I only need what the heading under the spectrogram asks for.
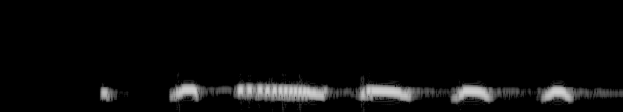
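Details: Female decoy spotted dove calling to lure males: a short series of soft, low, arched coos, one drawn-out rolling purr in the middle, then three evenly spaced rounded coos, with a clean, quiet background.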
